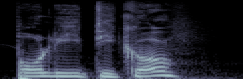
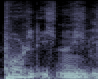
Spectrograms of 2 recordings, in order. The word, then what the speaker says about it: Politico: La rivista, o meglio il sito Politico... – Politico. Diciamo così, non so se dobbiamo. Devo sempre insegnarti la pronuncia delle cose.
